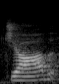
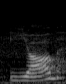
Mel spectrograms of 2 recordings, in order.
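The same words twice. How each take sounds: First: Said in the usual way. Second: "yob" for job, opening on a y. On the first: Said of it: "job may sound like yob". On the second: Shown as a demonstration. Presenter showing Chicano English, "yob" with y replacing j. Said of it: "distinctions between the J and Y sounds".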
